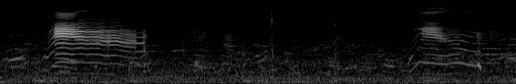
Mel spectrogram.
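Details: Abandoned kitten left two days in the snow at -11°C before rescue: two high, thin meows several seconds apart, the first longer and wavering, with quiet background between them.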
